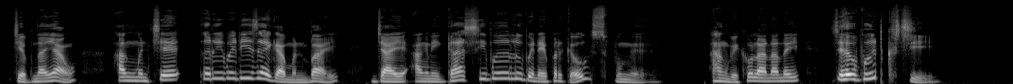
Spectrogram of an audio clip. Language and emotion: Bodo, happy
